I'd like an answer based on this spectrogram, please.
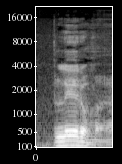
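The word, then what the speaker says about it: πλήρωμα: es la palabra pleroma así se acentúa la primera sílaba pleroma si está acentuado en el griego pleroma y qué significa la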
